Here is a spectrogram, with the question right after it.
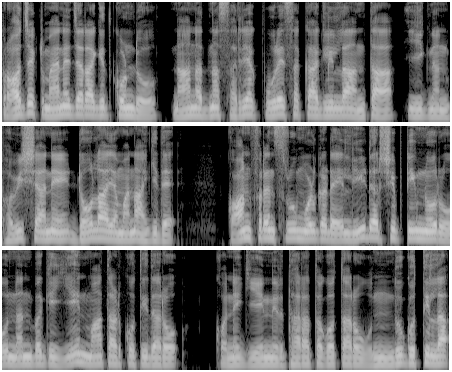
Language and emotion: Kannada, fearful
